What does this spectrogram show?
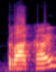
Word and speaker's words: Trakai: Trakai. It's trakai. Trakity. Trakai. Trakai. Trakai. We put accent on the beginning.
